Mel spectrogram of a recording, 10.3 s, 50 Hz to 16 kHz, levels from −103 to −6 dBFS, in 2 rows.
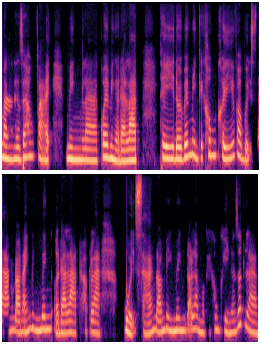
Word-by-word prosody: mà 250 - +6 0.2
thật 225 - +3
ra 255 +3 +1
hông 275 +1 -3
phải 210 -7 0 0.3
mình 215 -2 +4
là 205 -1 +1
quê 255 -1 +5
mình 235 -3 +5
ở 195 - +1
Đà 195 -1 +2
Lạt. 205 0 +5 0.5
Thì 235 -2 +4
đối 225 0 +5
với 255 +3 +5
mình 285 -4 0
cái 245 +1 -5
không 290 +2 -1
khí 240 +2 +3
vào 285 -3 +1
buổi 215 - -3
sáng 210 +2 -5
đón 205 -2 -1
ánh 215 +4 -3
bình 235 -4 -1
minh 255 0 -1
ở 195 - -5
Đà 195 0 -1
Lạt 200 -1 -2
hoặc 230 -3 -15
là 195 -2 -3 0.5
buổi 195 -7 +1
sáng 200 +3 +1
đón 215 +1 -2
bình 230 -3 -2
minh 235 0 -1
đó - - -8
là 260 0 -5
một 205 -3 -4
cái 195 - -33
không 245 -1 -9
khí 220 -4 -6
nó 200 +1 -5
rất 340 +8 -5
là, 210 -10 -5
225 Hz, 265 wpm, -22 LUFS, 205-250 Hz, 0.5 s, mà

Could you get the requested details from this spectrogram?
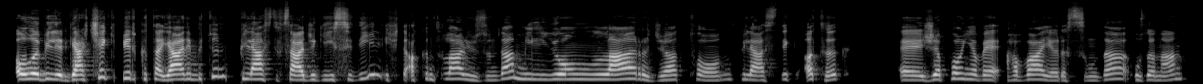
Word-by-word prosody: Olabilir. 245 -2 +7
Gerçek 230 +10 +3
bir 285 -3 +3
kıta, 250 -2 0
yani, 235 +3 +6
bütün 365 +9 -7
plastik 245 -2 +1
sadece 215 -1 +4
giysi 215 +1 -6
değil, 440 - -5
işte, - - -11
akıntılar 255 +1 -2
yüzünden 205 - -3
milyonlarca 235 -2 +1
ton 205 +1 -9
plastik 220 0 -6
atık, 230 - -4 0.5
eee, 205 -1 -1
Japonya 230 +3 -3
ve 210 -1 -3
Hawaii 205 0 -2
arasında 185 +7 -7
uzanan, 215 +5 -7
230 Hz, 115 wpm, -21 LUFS, 210-245 Hz, 0.5 s, Olabilir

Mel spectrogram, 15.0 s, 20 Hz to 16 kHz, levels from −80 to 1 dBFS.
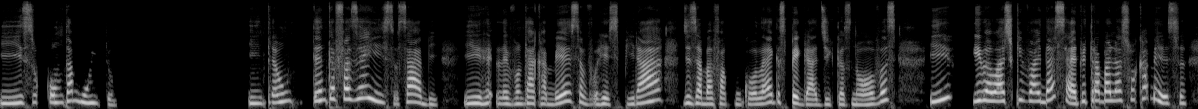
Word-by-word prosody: e 210 +1 +2
isso 235 +2 -4
conta 245 +4 0
muito. 230 - -1 1.7
Então 240 +7 -1 0.2
tenta 330 +5 +1
fazer 360 +1 +3
isso, 265 - 0
sabe, 200 -7 +1 0.3
e 215 +1 +2
re 210 +3 0
levantar 200 +1 -2
a - - -1
cabeça, 215 +9 0 0.2
respirar, 200 - +1 0.3
desabafar 200 -4 0
com 180 - -9
colegas, 205 +8 -1
pegar 180 -7 +2
dicas 175 0 -6
novas 185 - 0 0.4
e 320 +9 +3 0.2
e 290 +2 +3
eu 305 -1 +5
acho 290 -1 +4
que 335 - -4
vai 290 -2 +1
dar 320 +7 +2
certo 215 - +2
e - - -5
trabalhar 310 0 +1
a - - -3
sua 335 +2 -7
cabeça 280 - -1
230 Hz, 135 wpm, -21 LUFS, 200-295 Hz, 1.7 s, eu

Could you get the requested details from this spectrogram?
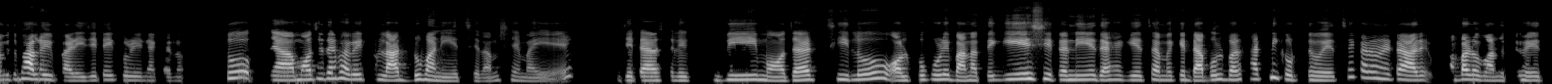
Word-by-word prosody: আমি 215 - -8
তো - - -10
ভালোই 235 -3 +6
পারি 175 -1 -1
যেটাই 210 +2 -6
করি 195 -2 -7
না 175 - -8
কেন?" 170 - -16 0.5
তো 285 - 0 0.5
আ - - +6 0.2
মজাদারভাবে 255 +2 +1
একটু 225 - -26
লাড্ডু 190 +1 +4
বানিয়েছিলাম 165 -3 -6
সেমাইয়ের। 175 - -11 0.6
যেটা 185 0 0
আসলে 185 0 -9 0.3
খুবই 210 +1 -4 0.3
মজার 185 +4 +3 0.2
ছিল। 225 -3 -3 0.4
অল্প 185 0 -1 0.2
করে 225 0 +1
বানাতে 190 +2 +1
গিয়ে 240 +2 +4 0.2
সেটা 225 -4 0
নিয়ে 215 +1 +2
দেখা 210 +2 +1
গিয়েছে 200 +2 -4
আমাকে 200 +1 -4
double 190 +5 +3
বার 210 0 +3
খাটনি 245 +6 -1
করতে 210 -1 -5
হয়েছে। 185 - -4
কারণ 295 -2 0
এটা 235 0 +1
আরে 200 +1 +3 0.3
আবারও 220 +1 +3
বানাতে 180 -1 -4
হয়েছে। 185 -2 -4
205 Hz, 155 wpm, -22 LUFS, 185-225 Hz, 0.6 s, ভালোই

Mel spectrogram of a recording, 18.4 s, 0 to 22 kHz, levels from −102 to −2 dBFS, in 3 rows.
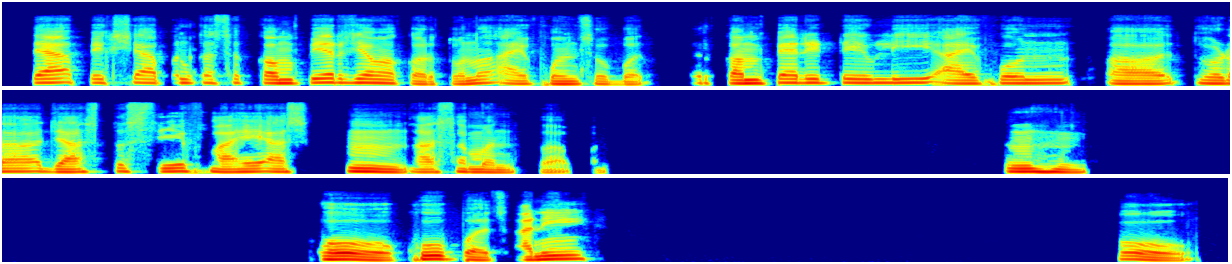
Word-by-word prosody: त्यापेक्षा 180 -1 -2
आपण 170 +1 -4
कसं 170 0 -7
कंपेअर 160 +4 +2
जेव्हा 175 -2 +1
करतो 120 0 -5
ना 160 +5 -1
iPhoneसोबत, 120 -3 -3 0.3
तर 160 - -7
कंपॅरेटिव्हली 175 +3 +1
iPhone, 155 +3 -1 0.2
अ, 130 -1 0 0.2
थोडा 145 -1 0
जास्त 125 +2 -2
सेफ 145 +1 -2
आहे 130 +3 +1
हं, 135 -1 +1
असं 120 +2 -3
म्हणतो 110 -3 -3
आपण. - - -11 2.0
हं, 140 0 +6
हं. 115 -2 0 2.3
हो, 135 -7 +6
खूपच 150 -8 +3
आणि 160 +6 +5 2.7
हो. 120 -9 0
145 Hz, 85 wpm, -19 LUFS, 125-165 Hz, 2.7 s, हं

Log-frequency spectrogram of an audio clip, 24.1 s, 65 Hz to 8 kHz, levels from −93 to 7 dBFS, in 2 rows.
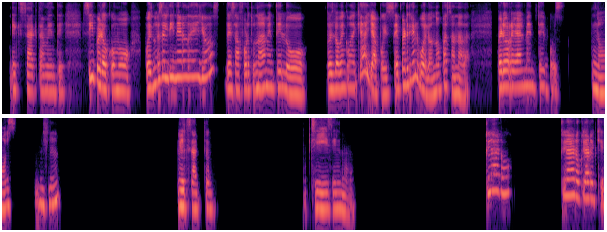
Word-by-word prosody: Exactamente. 175 -2 -4 0.4
Sí, 320 -11 +2
pero 195 -8 +5
como, 180 -2 -1 0.3
pues, 195 0 +3
no 235 - -1
es 290 +3 0
el 315 -1 +5
dinero 315 0 +4
de 320 0 -1
ellos, 330 +8 -2
desafortunadamente 195 +2 -1
lo, 155 -5 0 0.4
pues, 190 0 +1
lo 195 - +3
ven 200 +1 0
como 205 - -4
de 200 +1 -2
que: - - +1
"Ay, 395 -3 +3
ya, 160 - +6
pues, 155 +1 -3
se 185 - +3
perdió 225 +8 +3
el 315 - +1
vuelo, 165 - +1
no 175 +2 -2
pasa 210 -5 -2
nada". 150 -4 -3 0.5
Pero 210 +1 +7
realmente, 210 -1 0
pues, - - -8 0.5
no 165 -4 -1
es 185 +2 -5 0.4
Ujú. 200 +5 -4 2.3
Exacto. 165 -2 0 2.0
Sí, 160 -1 0
sí, 160 +1 -6
no. 145 -4 -7 2.6
Claro. 325 -1 -1 0.9
Claro, 290 -2 +4
claro, 255 -1 +4
y 245 - -4
que 245 - -5
195 Hz, 110 wpm, -24 LUFS, 175-265 Hz, 2.6 s, Pero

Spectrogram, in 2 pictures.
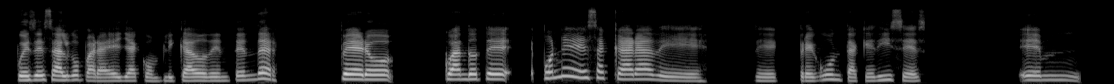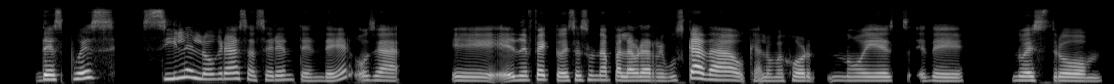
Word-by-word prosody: pues, 195 +1 +3
es 210 +1 +2
algo 200 +1 +2
para 165 -2 -1
ella, 175 +1 -2
complicado 170 +1 -1
de 175 0 -2
entender. 205 +7 0 0.6
Pero 225 -2 +6 0.5
cuando 240 0 +4
te 245 +2 +3 0.3
pone 325 +3 +1
esa 305 -1 -2
cara 235 -3 +2
de 170 -6 -5 0.5
de 165 -2 -6 0.2
pregunta 175 +1 -3
que 170 +1 -7
dices, 190 -5 -5 0.9
em, 205 -2 -4 0.7
¿después 265 - +3 0.3
sí 255 +2 -1
le 330 +1 +3
logras 260 0 +1
hacer 200 -1 -4
entender? 180 - -3
O 195 - -5
sea, 185 -3 -1 0.5
eh, 175 -2 -1
en 190 - 0
efecto, 200 -1 +2
esa 180 +3 +1
es 205 - -6
una 205 -1 -1
palabra 180 -2 +3
rebuscada 200 - +4
o - - -5
que, - - -10
a - - -6
lo 165 0 -6
mejor, 175 0 -2
no 180 0 -6
es 175 0 +1 0.2
de 165 -1 -3 0.5
nuestro 175 -4 0
195 Hz, 120 wpm, -23 LUFS, 175-230 Hz, 0.9 s, Pero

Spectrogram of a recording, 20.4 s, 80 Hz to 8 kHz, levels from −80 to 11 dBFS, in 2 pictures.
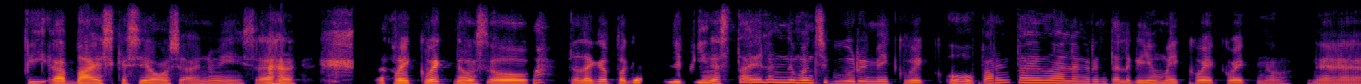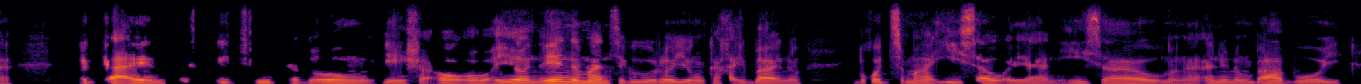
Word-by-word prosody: pi 160 -1 -4
ah, 155 - +9
bias 140 0 +6
kasi 145 -2 +1
ako 135 +1 +4
sa 120 -3 -2
ano, 200 +4 -3
eh, 125 - -5
sa 130 0 +4 0.6
sa - - -5
kwek-kwek, 165 +4 +6
'no. 145 +2 +5
So, 155 0 +6 0.3
talaga 150 +4 +3
pag 150 -3 +2
ang - - -9
Pilipinas 150 +2 -1
tayo 125 - 0
lang 245 - -2
naman 225 -2 +1
siguro 190 +1 -1
'yong 180 - -1
may - - -26
kwek 145 -1 -2
oh, 165 +4 +1
parang 225 +6 -4
tayo 225 -1 -1
nga 205 - +1
lang 190 -1 -2
rin 170 0 -6
talaga 145 -3 -3
yung 140 -1 0
may 130 -1 -1
kwek-kwek, 115 0 -1
'no, 100 0 -10 0.2
na - - -4 0.5
pagkain 120 -2 +4
na - - -21
street 130 -4 -10
food 130 -3 -2
sa - - -5
buong 120 -3 0
Asia. 110 -1 -3
Oo, 110 -2 0
ayun, 120 0 +3
ayun 165 0 +6
naman 140 -2 +3
siguro 120 0 -4
yung 115 -1 -4
kakaiba, 115 -1 -2
'no? 105 0 -9 0.4
Bukod 125 -2 -4
sa - - -3
mga 115 0 -2
isaw, 120 -3 0
ayan 110 -2 -6
isaw 70 - -3
mga - - -9
ano 115 0 -5
ng 115 0 -7
baboy. 65 - -2
130 Hz, 180 wpm, -23 LUFS, 115-155 Hz, 0.6 s, ah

